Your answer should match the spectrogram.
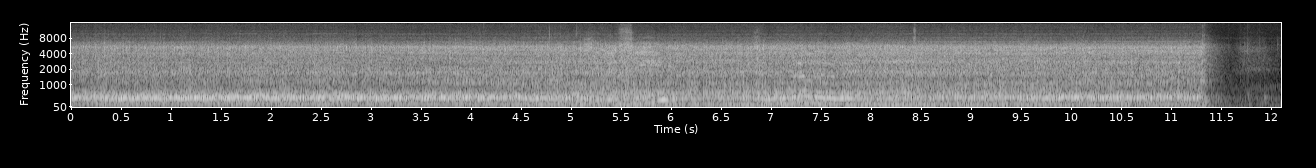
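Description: NutriBullet blender motor running steadily with an even hum as it blends frozen bananas and cream, then cutting off sharply near the end. The steady sound is the one taken to mean the banana ice cream is ready.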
